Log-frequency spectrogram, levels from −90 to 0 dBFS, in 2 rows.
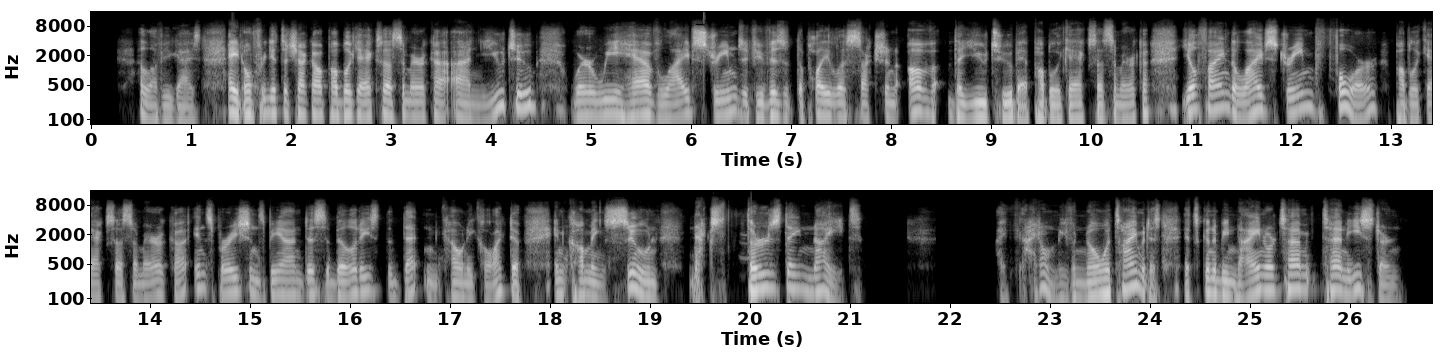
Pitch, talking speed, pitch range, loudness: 120 Hz, 165 wpm, 105-135 Hz, -21 LUFS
